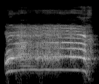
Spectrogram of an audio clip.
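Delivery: chicken squawk. Pretend. Puppet chicken reacts to being named.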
